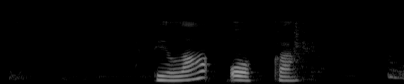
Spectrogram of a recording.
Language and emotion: Russian, neutral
